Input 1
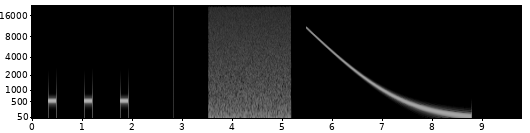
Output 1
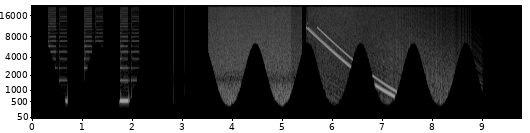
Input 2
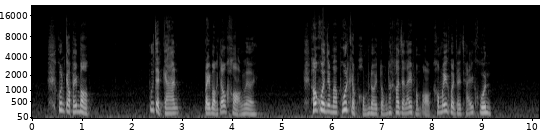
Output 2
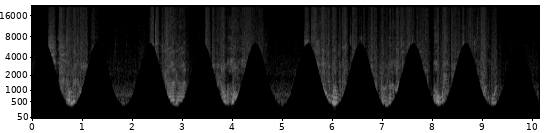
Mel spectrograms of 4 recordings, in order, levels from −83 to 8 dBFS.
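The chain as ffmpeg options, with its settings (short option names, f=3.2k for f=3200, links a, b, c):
-filter_complex "[0:a]highpass=f=140:p=1,equalizer=f=1.7k:t=o:w=0.56:g=-12,asplit=2[a][b];[b]alimiter=limit=-21dB:level=0:latency=1:release=494,volume=-2.5dB[c];[a][c]amix=inputs=2:normalize=0,acompressor=threshold=-37dB:ratio=4:attack=0.11:release=426:knee=1:detection=peak,asplit=2[d][e];[e]aecho=0:1:34.99|221.6:0.282|0.631[f];[d][f]amix=inputs=2:normalize=0,acrusher=bits=3:mode=log:mix=0:aa=0.000001,afftfilt=real='re*gte(b*sr/1024,420*pow(6600/420,0.5+0.5*sin(2*PI*0.95*pts/sr)))':imag='im*gte(b*sr/1024,420*pow(6600/420,0.5+0.5*sin(2*PI*0.95*pts/sr)))':win_size=1024:overlap=0.75,volume=7dB"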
